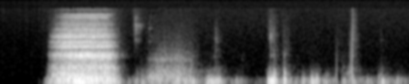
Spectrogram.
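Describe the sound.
A loud, heavy exhaled breath followed by low, drawn-out moaning and a few soft clicks, like an obscene phone call. No words are spoken.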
